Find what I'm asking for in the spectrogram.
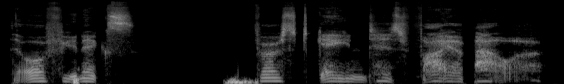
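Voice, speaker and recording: This is a put-on character voice at a low-to-middle pitch. It moves at a very slow pace. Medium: actual play. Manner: casual, friendly.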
